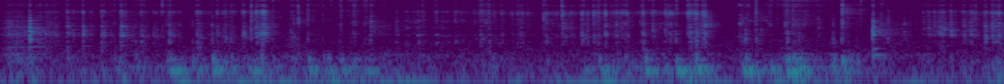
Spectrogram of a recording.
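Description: A utility knife blade shaves a solid, dry white rectangular bar of soap held in the hand into dry curls. The result is a rapid run of crisp, bright scraping and crackling ticks over a soft low rumble, each one very short and dry.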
